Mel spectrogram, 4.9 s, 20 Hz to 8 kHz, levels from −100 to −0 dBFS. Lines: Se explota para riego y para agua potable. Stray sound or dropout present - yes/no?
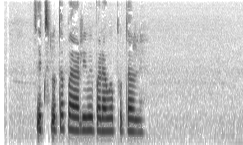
no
